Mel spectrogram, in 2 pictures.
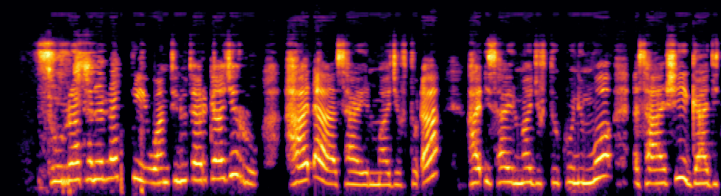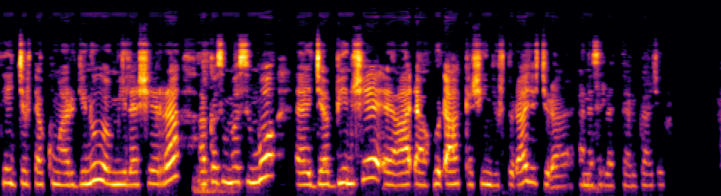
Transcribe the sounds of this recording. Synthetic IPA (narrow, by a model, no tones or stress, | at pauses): suːrːaːkɐnɐrːɐt̪ːɪwaːnt̪ɪnʊt̪ɪɐɾɡaːd͡ʒɪrːʊhaːᶑɐsaːjɪlmaːd͡ʒɪɾt̪ʊᶑaːhaːᶑɪsaːjɪlmaːd͡ʒɪɾt̪ʊkʊnɪmːo̞ːsɐʔɐʃiːɡaːd̪ɪt̪e̞ːd͡ʒːɪɾt̪ɛɐkːʊmɐɐɾɡɪnumiːlɐʃeːrːaːɐkːɐsʊmɐsɪmːo̞ːd͡ʒɐbːiːnʃeːhaːᶑɐhʊᶑaːɐkːɐʃiːnd͡ʒɪɾt̪ʊᶑaːd͡ʒɛt͡ʃːuːᶑɐkɐnɐsɪrːɐt̪ːɪɐɾɡaːd͡ʒɪrʊ̥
